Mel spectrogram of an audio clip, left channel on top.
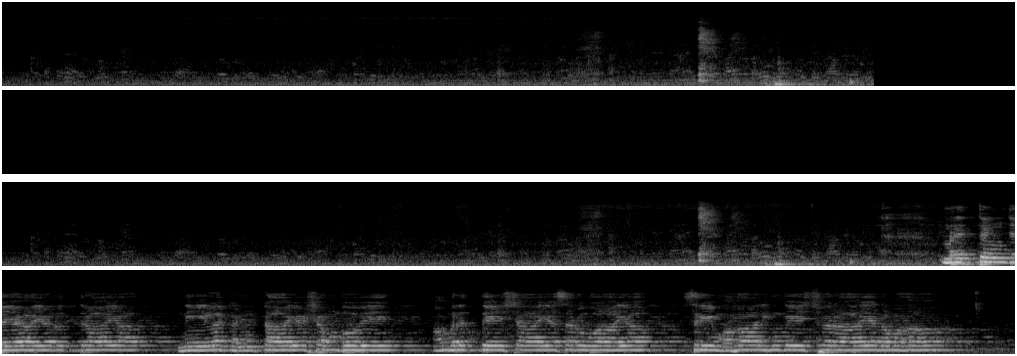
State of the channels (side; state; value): left; drops out; at 8.8 s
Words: ಮೃತ್ಯುಂಜಯಾಯ ರುದ್ರಾಯ ನೀಲಕಂಠಾಯ ಶಂಭುವೆ ಅಮೃತೇಶಾಯ ಸರ್ವಾಯ ಶ್ರೀ ಮಹಾಲಿಂಗೇಶ್ವರಾಯ ನಮಃ.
